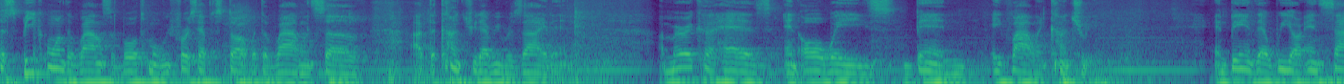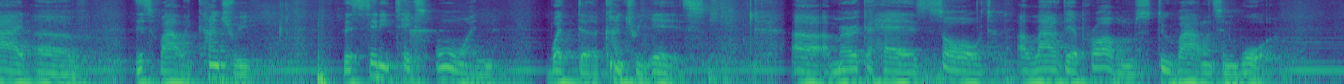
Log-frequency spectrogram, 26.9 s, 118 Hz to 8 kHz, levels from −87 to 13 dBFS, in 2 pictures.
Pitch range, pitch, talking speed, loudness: 105-120 Hz, 115 Hz, 140 wpm, -23 LUFS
